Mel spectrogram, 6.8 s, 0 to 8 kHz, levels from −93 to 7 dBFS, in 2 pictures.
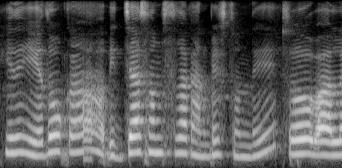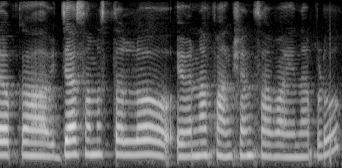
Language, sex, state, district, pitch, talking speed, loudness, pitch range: Telugu, female, Andhra Pradesh, Visakhapatnam, 245 Hz, 130 wpm, -17 LUFS, 225-270 Hz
